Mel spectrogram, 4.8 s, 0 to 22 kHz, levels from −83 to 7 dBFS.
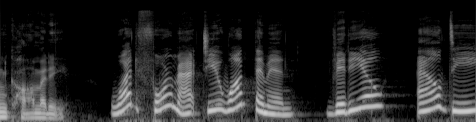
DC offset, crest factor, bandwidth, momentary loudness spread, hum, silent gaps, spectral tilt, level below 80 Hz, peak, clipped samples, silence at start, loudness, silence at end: under 0.1%; 14 dB; 12 kHz; 9 LU; none; none; -6.5 dB/octave; -52 dBFS; -6 dBFS; under 0.1%; 0 s; -21 LUFS; 0 s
